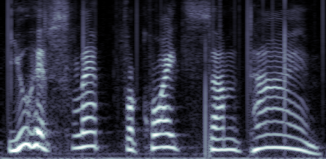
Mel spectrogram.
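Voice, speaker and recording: An actor playing a small, shriveled, scheming desert slave trader in a 1970s audio drama, with an oily, theatrical manner. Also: male voice, very high-pitched, slow, slight background noise. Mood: smug, oily.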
